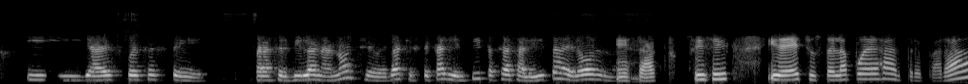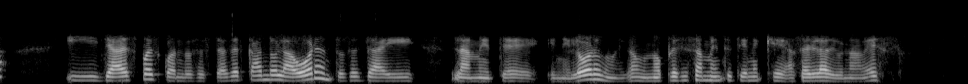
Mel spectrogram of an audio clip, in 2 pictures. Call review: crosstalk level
none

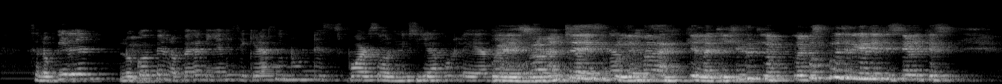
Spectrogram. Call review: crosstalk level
present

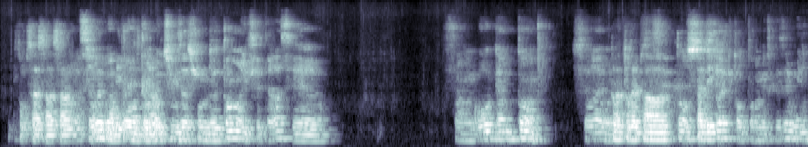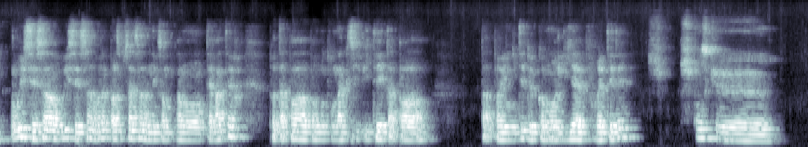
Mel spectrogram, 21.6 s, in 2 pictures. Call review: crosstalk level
present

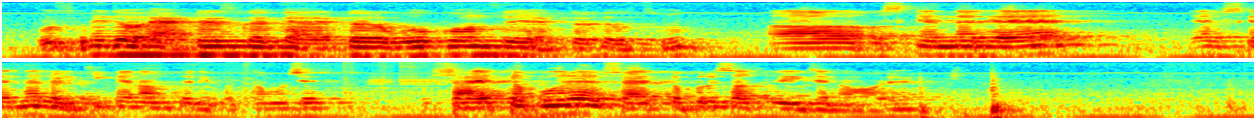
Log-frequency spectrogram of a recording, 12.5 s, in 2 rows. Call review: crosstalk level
none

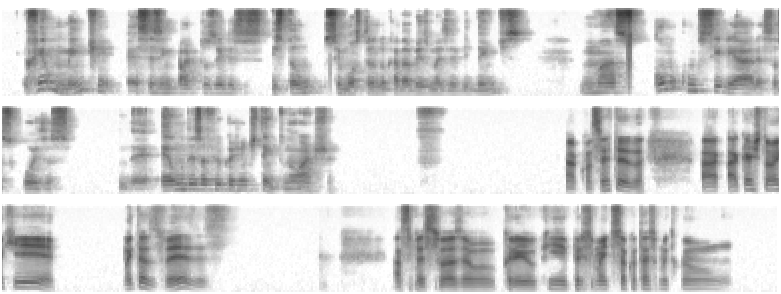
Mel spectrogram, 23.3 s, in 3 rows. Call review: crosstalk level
none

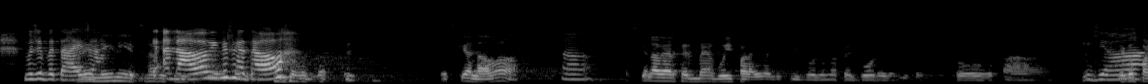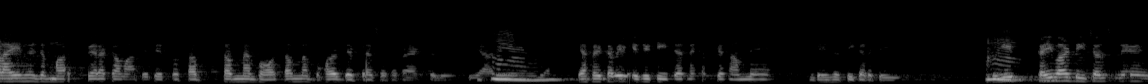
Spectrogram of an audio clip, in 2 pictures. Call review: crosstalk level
present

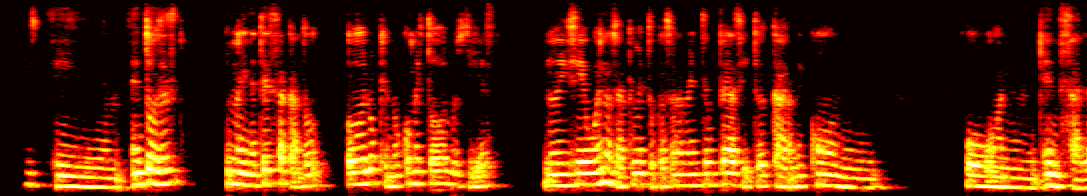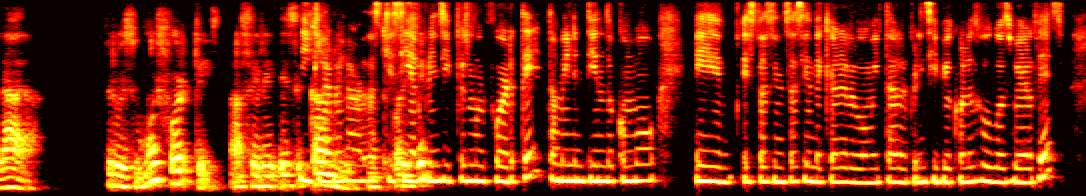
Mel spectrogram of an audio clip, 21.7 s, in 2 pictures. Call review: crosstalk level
present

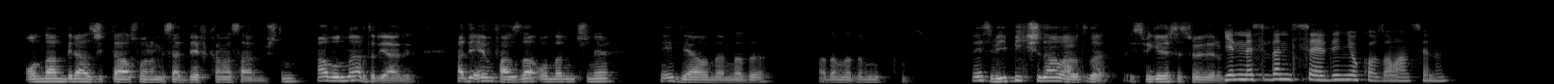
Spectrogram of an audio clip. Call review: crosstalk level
none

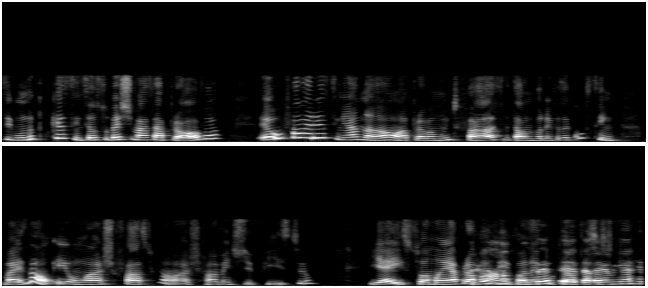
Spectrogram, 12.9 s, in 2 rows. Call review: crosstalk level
present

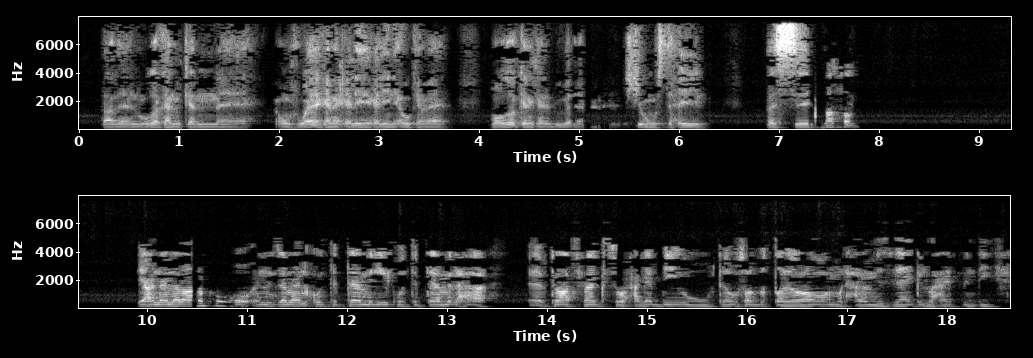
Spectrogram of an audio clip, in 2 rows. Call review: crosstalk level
none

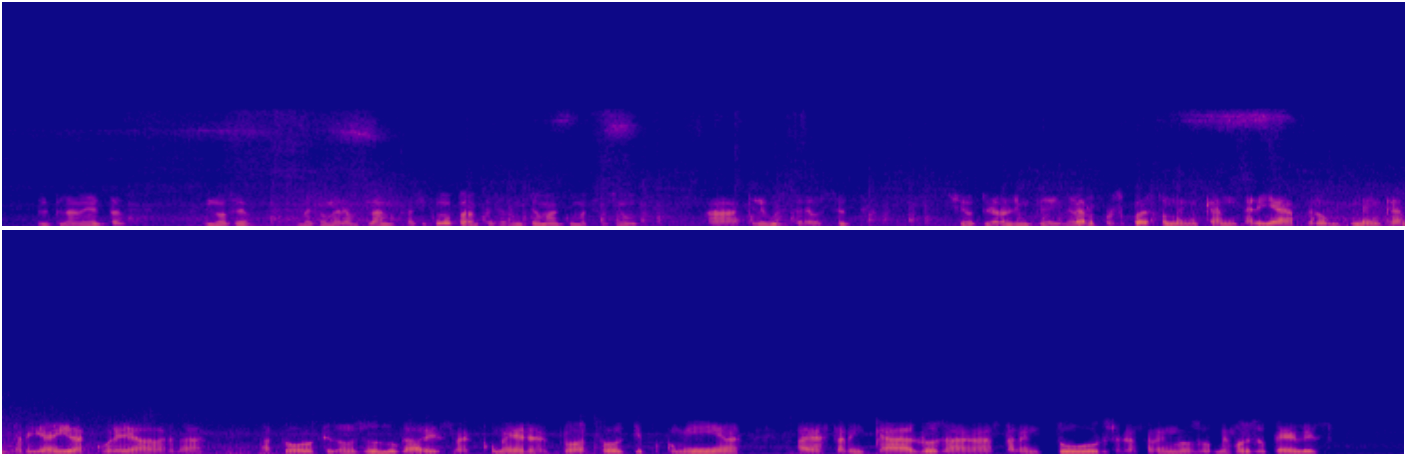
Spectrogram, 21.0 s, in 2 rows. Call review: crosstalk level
none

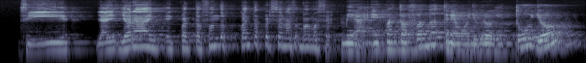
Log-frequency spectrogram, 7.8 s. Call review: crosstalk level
none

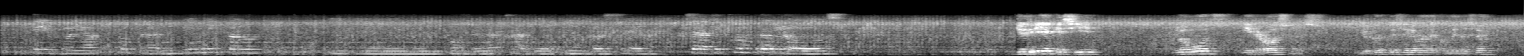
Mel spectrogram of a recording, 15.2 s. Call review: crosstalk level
none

